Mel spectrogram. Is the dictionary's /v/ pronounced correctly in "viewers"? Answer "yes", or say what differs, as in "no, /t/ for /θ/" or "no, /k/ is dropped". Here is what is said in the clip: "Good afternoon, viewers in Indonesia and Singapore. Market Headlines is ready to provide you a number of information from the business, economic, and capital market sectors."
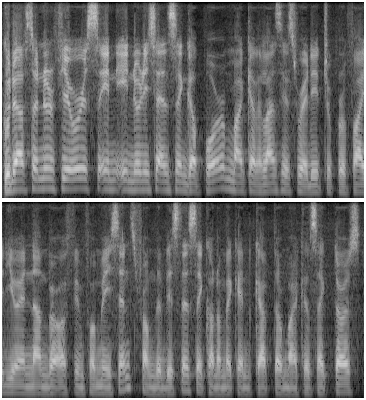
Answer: no, /f/ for /v/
